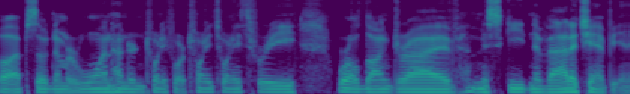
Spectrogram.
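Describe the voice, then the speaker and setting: On a very clean recording with a silent background, a man with a Canadian accent speaks at a very deep, low pitch in a monotone, flat intonation. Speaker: podcast host. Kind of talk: interview.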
